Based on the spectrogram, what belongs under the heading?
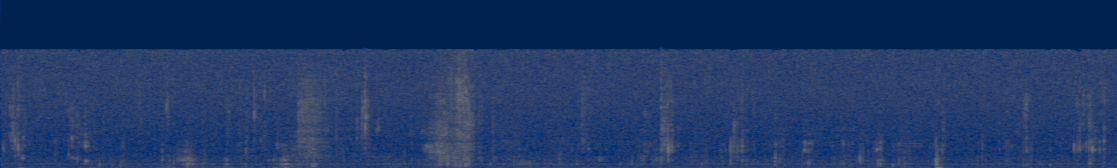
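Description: Close-miked eating sounds of a person chewing a mouthful of rice and saucy chicken caldereta: wet chewing with scattered clicks and lip smacks. A brief louder noisy sound comes a little over three seconds in, and a single dull knock about seven seconds in.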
